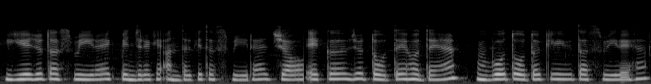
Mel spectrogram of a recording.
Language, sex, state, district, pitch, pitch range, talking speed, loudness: Hindi, female, Uttar Pradesh, Jyotiba Phule Nagar, 235 Hz, 225-240 Hz, 200 wpm, -28 LUFS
